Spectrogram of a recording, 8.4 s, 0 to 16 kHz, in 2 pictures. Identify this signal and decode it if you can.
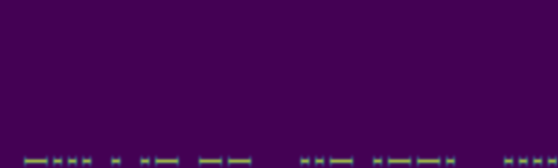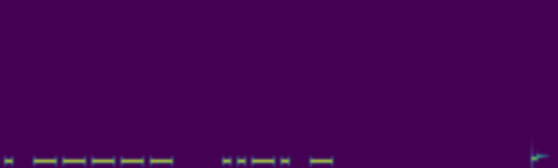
Morse code, heard as a keyed tone, about 22 wpm, 700 Hz. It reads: BEAM UP 50 FT
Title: Practice QSO - Exchange 2 - Info - 22wpm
